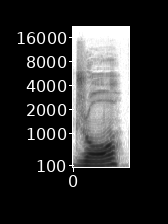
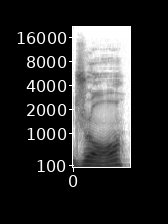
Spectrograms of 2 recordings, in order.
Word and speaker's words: drawer: pulled open a desk drawer and that word is pronounced draw d-i-a-w-e-r draw pull open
